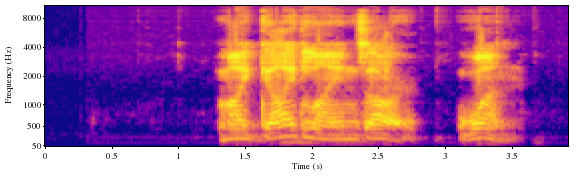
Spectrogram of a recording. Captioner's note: voiceover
